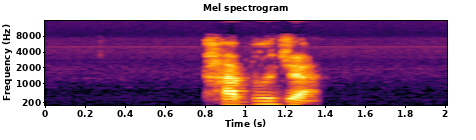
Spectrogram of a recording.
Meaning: lotus position
- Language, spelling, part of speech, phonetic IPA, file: Korean, 가부좌, noun, [ka̠bud͡ʑwa̠], Ko-가부좌.ogg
